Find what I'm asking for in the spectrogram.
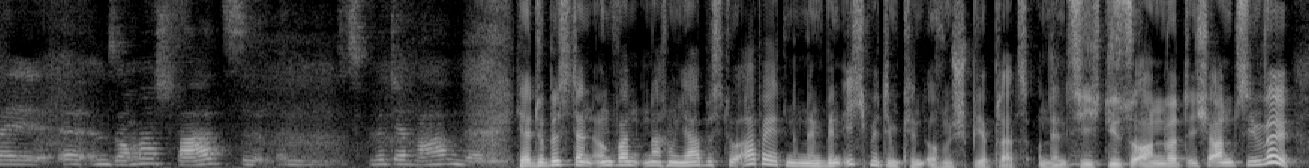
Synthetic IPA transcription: vaɪlɛːʔɪmzɔmɐʃv̥aɐt͡sd̥asvɪəɐtjaːvaɐnjaːduːbɪstd̥anʔɪɐɡŋ̩tv̥anːaːχnəmjaːɐbɪst̚d̥uːʔaːɐbaɪtn̩ʊnd̥anbɪnʔɪçmɪt̚d̥eːmkʰɪnta̰ʊfm̩ʃpiːɐpʰl̥a̰t͡sʊntd̥ant͡siːəɪçd̥iːzo̰ʔanvasɪçʔant͡siːənvɪl

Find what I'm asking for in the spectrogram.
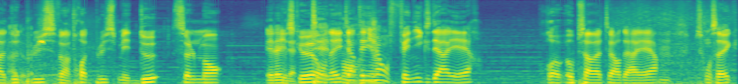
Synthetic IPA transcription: d̪ød̪əplysfɛ̃t̪χwad̪əplysmɛd̪øsœlmɑ̃ | paʁskəɔ̃naet̪eɛ̃t̪eliʒɑ̃ːfeniksd̪ɛʁjɛːʁ | ʁəɔpsɛʁvat̪œʁd̪ɛʁjɛʁpɥiskɔ̃savɛk

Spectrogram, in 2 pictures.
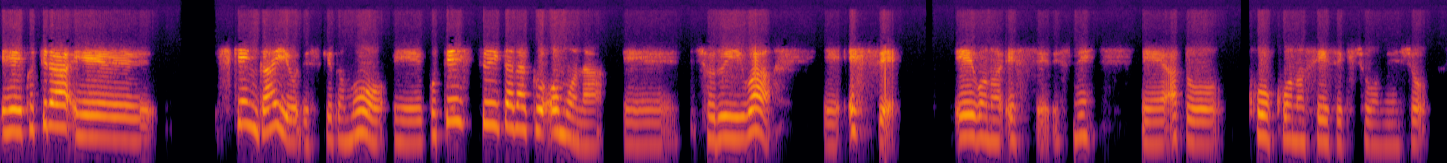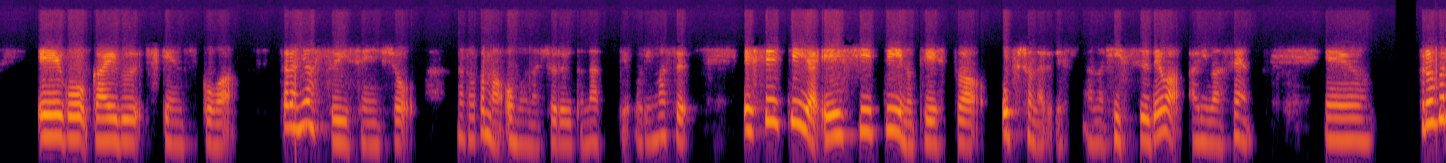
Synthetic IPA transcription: eko̞t͡ɕiɾaʔeː | ɕi̥kẽ̞ŋɡaio̞ːd̪e̞sɨ̥ke̞d̪o̞mo̞eːɡ̥o̞t̪e̞ːɕi̥t͡sɨit̪ad̪akɯ̟ʔo̞mo̞na | eɕo̞ɾɯ̟iβa | eːʔese̞̰ː | eːɡo̞no̞ʔe̞se̞̰ːd̪e̞sɨne̞ | ea̰t̪o̞ | kʰo̞ːko̞ːno̞se̞ːse̞kʲi̥ɕo̞ːme̞ːɕo̞ | e̞ːɡo̞ɡaibɯ̟ɕi̥kẽ̞ɰ̃sɨ̥ko̞βa̰ | saɾaɲ̟iβasɨisẽ̞ɰ̃ɕo̞̰ | nad̪okamaʔo̞mo̞naɕoɾɯ̟it̪o̞nat̪ːe̞̰ʔo̞ɾʲimasɨ | esɨet̪ʲiːjaʔe̞ːɕiːt̪ʲiːno̞t̪e̞ːɕt͡sɨβa̰opɯ̟̥ɕo̞naɾɯ̟̰d̪e̞sɨ̥ano̞çisɨd̪e̞βa̰aɾʲimasẽ̞ɴ | eː | pɯ̟ɾo̞ɡɯ̟ɾ

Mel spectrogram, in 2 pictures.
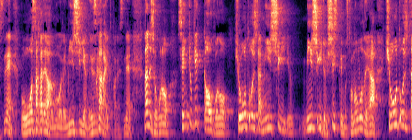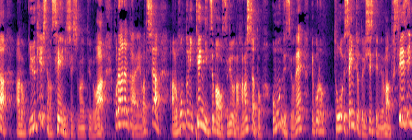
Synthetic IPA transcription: sɨnemoːsakad̪e̞βa̰mo̞ːnemʲĩɰ̃ɕɨɡʲiβane̞zɨkana̰it̪o̞ka̰d̪e̞sɨne̞̰ | nand̪e̞ɕoːko̞no̞sẽ̞ŋkʲo̞k̬e̞kːao̞ko̞no̞ço̞ːt̪o̞ːʑit̪amʲĩɰɕɨɡʲi | mʲĩɰ̃ɕɨɡʲit̪ojɯ̟ɕisɨ̥t̪emɯ̟so̞no̞mo̞no̞jaço̞ːt̪o̞ːʑit̪aa̰no̞jɨːk̬ʲẽ̞ːɕi̥t̪anose̞ːɲ̟iɕi̥t̪e̞ɕimaɯt̪oiɯ̟no̞βa̰koɾe̞anãŋkaeβat̪ḁɕiβaa̰no̞ɦont̪̬o̞ɲ̟it̪ẽ̞ɲ̟ːʲit͡sɨbao̞sɨɾɯjo̞ːnaɦanaɕid̪at̪o̞omo̞ɯ̃nd̪esɨjo̞̰ne̞d̪̥e̞ko̞no̞t̪oːsẽ̞ŋkʲo̞t̪o̞jiɯ̟ɕ̬isɨ̥t̪e̞mɯemaɸɯ̟̥se̞ːsẽ̞ŋkʲ

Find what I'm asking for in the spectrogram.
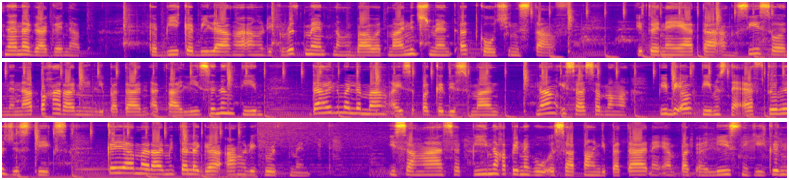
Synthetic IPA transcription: snɐnɐɡaːɡɐnap̚ | kɐbikɐbɪlaːŋaʔɐŋɾɛkɾut̪mɛnt̪̚nɐŋbaːwɐt̪̚maːnɐd͡ʒmɛnt̪ɐt̪̚kowt͡ʃɪŋst̪afʔɪt̪o̞jnɐjaːt̪ɐʔɐŋsiːso̞nːɐnaːpɐkɐɾaːmɪŋlɪpɐt̪anɐt̪ʔaːliːsɐnɐŋt̪im | d̪aːhɪlmɐlamaŋʔɐjsɐpɐɡ̚kɐd̪ɪsmand̪̚nɐŋɪsasɐmɐŋapibiʔɛlt̪imsnɐ̰ʔɛft̪olod͡ʒɪst̪ɪkskɐjamɐɾaːmɪt̪ɐlɐɡaʔɐŋɾɛkɾut̪̚mɛnt̪̚ | ʔɪsaŋasɐpiːnɐkɐpɪnɐɡuːʔʊsaːpɐŋlɪpɐt̪anʔɐjʔɐŋpɐɡʔɐlisnɪkiːkon

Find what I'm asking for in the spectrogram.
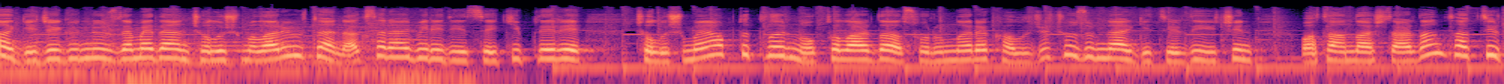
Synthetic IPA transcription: aɟe̞d͡ʒeɟynlːʲyːzlʲeme̞d̪ænt͡ʃʰalˠɯʃmalˠaɾyɾt̪ʰænaksaɾajbe̞lʲe̞d̪ijesiecʰiplʲe̞ɾi | t͡ʃʰalˠɯʃmajap̚t̪ʰɯklˠaɾɯno̞k̚t̪ʰalˠaɾd̪aso̞ɾunlˠaɾakʰalˠɯd͡ʒɯt͡ʃʰø̞zymlʲæɾɟe̞t̪ʰiɾd̪iːt͡ʃʰin | vat̪ʰand̪aʃlˠaɾd̪ant̪ʰak̚t̪ʰiɾ

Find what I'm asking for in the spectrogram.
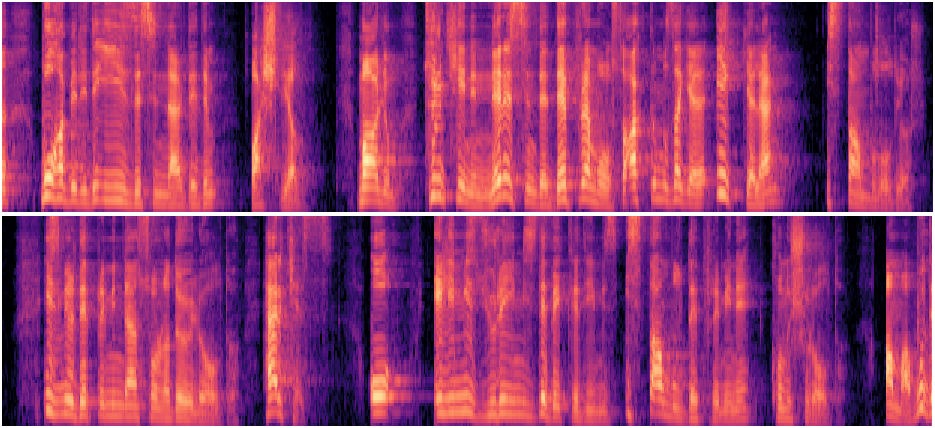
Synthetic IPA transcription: ɯ | buɦabe̞ɾid̪ɛijiːzlʲe̞sinlʲæɾd̪e̞d̪im | b̥aʃlˠɯja̰lˠɯ̰mː | aːlʲum | t̪ʰyɾcʰije̞ninːe̞ɾe̞sind̪ɛd̪ɛpɾæmo̞lˠsaːk̚lˠɯmɯzaɟeilʲcɟe̞lʲæn | ist̪ʰanbulˠo̞̰lˠujo̞̰ɾ̥ | izmiɾd̪ɛpɾe̞mind̪ænso̞nɾad̪aø̞jlʲɛo̞̰lˠd̪ʊ | hæɾcʰɛs | o̞ | e̞lʲimizjyɾe̞jimizd̪ɛbɛclʲe̞d̪iːmizist̪ʰambulˠd̪ɛpʰɾemini | kʰo̞nuʃuɾo̞̰lˠd̪̥ʊ | ama̰bud̪

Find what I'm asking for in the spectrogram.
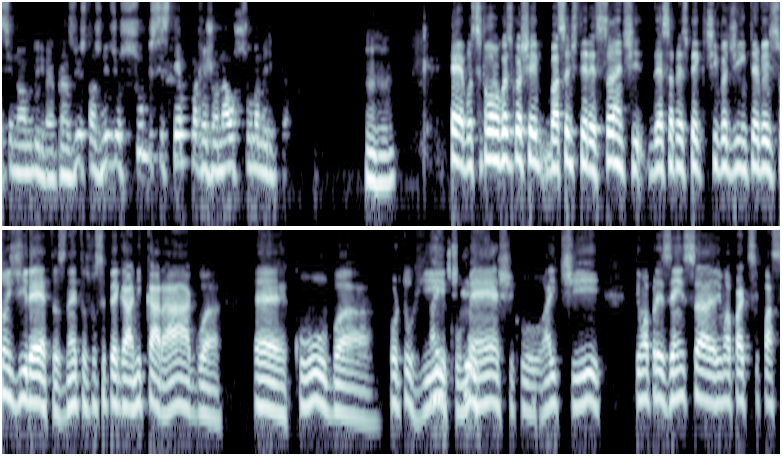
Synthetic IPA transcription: sɪnõmɪd̪ʊliveɾɛbɾaziwist̪ad̪ʊzunid̪ʊzɛʊsubsist̪ẽmɐʁeʒionawsulameɾikɐ̃nʊ̃ | h | ɛvosefaloũmɐk̬ojzɐkewaʃejbast̪ɐ̃t͡ʃɪĩt̪eɾesɐ̃nt͡ʃɪd̪ɛsɐpeɾspek̚t͡ʃivɐd͡ʒɪĩnt̪eɾvẽsõj̃zd͡ʒiɾɛt̪ɐznɛ̃t̪ɐ̃w̃sɪvosepeɡaɾnikaɾaɡwɐ | ɛkubɐpoɾt̪ʊɦikʊmɛʃikʊajt͡ʃi | t̪ẽj̃ũmɐpɾezẽsɐẽũmɐpaɾt͡ʃi̥sipas

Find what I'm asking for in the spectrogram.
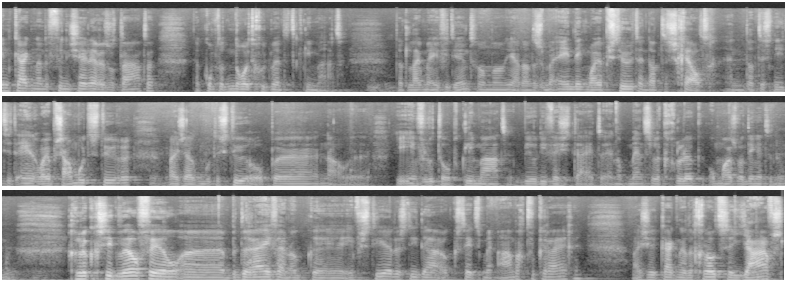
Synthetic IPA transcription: enkɛjk̚naːɹdəfinɑnʃejlərezɵlˠtaːtəd̥ɔnkɔmtətnoːjtχutmɛtətklima̰ːt | dɔtlɛjk̚mɛevidɛntʋɑnnjadɔnɪsətmaɹejndɪŋʋaːjəbəstyːtɛndɔtɪsχɛlˠtɛndɔtɪsnitɦəteːnəχəʋajəpsawmutənstyːɾə | ʋaːɹjəzawkmutəstyːrənɔpna̰w̰ | jəɪnvlutəɔpətklimaːtbiodivɛɹsitɛ̰jtɛ̰nɔpmɛnsələkχəløkɔ̰mːaːrɪsʋɔt̚dɪŋətənumən | χəløkəχsiɪkʋɛlˠfɪːlˠəbədrɛjvəɛnokɪnvɛstɪːɹdəɹsdidaːro̰wksteːtsmɪːrʔaːndɑχtfʊːkrɛjɣən | ʔɑ̰sjəkɛjk̚tnaːɹdəχroːtstəjaːfs

